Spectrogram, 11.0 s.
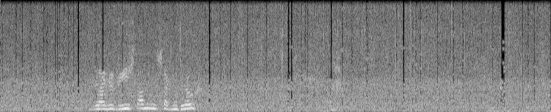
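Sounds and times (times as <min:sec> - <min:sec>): heavy rain on pavement: 0:00.0 - 0:11.0.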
